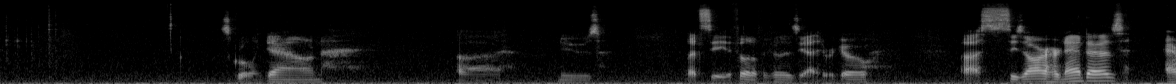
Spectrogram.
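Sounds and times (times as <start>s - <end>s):
typing on a mechanical keyboard: 0.0s - 0.6s
speech: 2.2s - 3.4s, 5.6s - 6.1s, 6.9s - 8.8s, 9.6s - 11.7s.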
